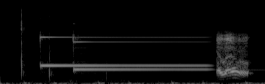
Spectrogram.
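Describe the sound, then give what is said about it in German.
An electronic doorbell-style chime, triggered by pressing a remote control, plays two sustained notes, a higher tone followed by a lower one, ringing steadily for over a second after a couple of button clicks, then ending in a brief rustle. “Und ich drücke da jetzt mal drauf, dann werdet ihr nämlich hören, was wir damit machen können.”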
